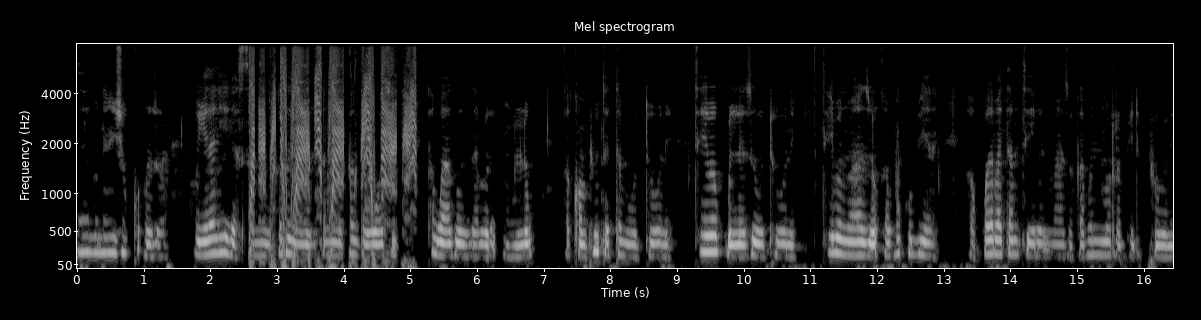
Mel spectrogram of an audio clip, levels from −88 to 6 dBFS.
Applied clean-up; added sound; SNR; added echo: classical method Wiener filter.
